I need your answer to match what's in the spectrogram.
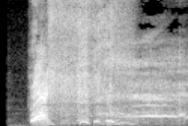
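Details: Person sneezing repeatedly, sneezes getting more intense, possibly triggered by surrounding noise: a single forceful sneeze bursts out after silence, followed by a brief voiced trailing sound.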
